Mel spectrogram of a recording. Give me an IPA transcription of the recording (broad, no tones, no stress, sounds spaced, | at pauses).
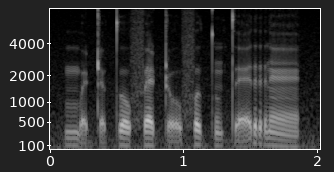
m ə̰ ʈ ə̰ t̪ o f ɛ ʈ o̰ f ə tʷ ə̃ t̪ ɛ̰ r ɛ̃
